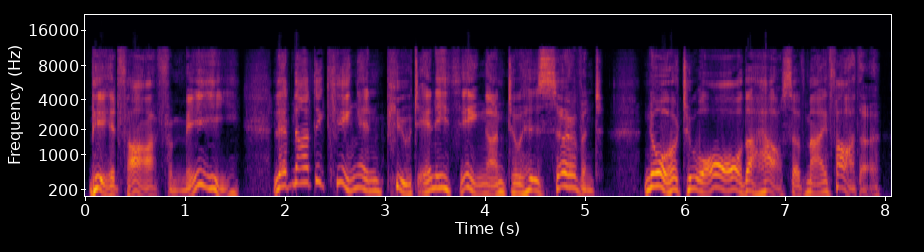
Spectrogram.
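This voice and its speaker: A dignified biblical priest in an audio drama. He speaks very slowly and solemnly in a fairly high voice, with earnest, deliberate weight. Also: huge pitch swings, fairly bright tone, no room sound, exaggerated voice. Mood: earnest protest. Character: earnest, dignified priest pleading innocence before a king. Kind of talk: dramatized scripture acting.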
